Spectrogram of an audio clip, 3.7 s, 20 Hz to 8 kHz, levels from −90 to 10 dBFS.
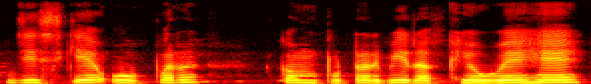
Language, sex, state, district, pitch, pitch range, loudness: Hindi, female, Uttar Pradesh, Saharanpur, 215 Hz, 205-230 Hz, -14 LUFS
